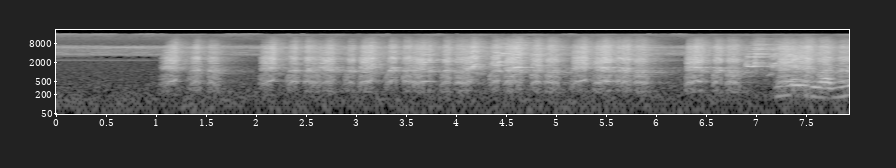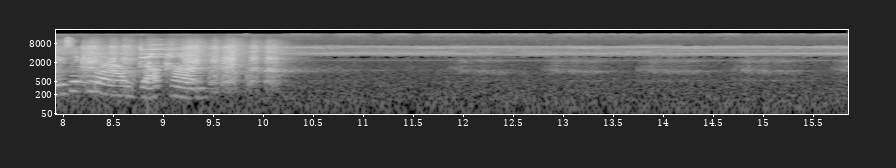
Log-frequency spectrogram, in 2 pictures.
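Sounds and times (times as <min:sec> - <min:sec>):
jungle birds giving raucous calls: 0:01.1 - 0:10.3
speech: 0:07.7 - 0:09.6.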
